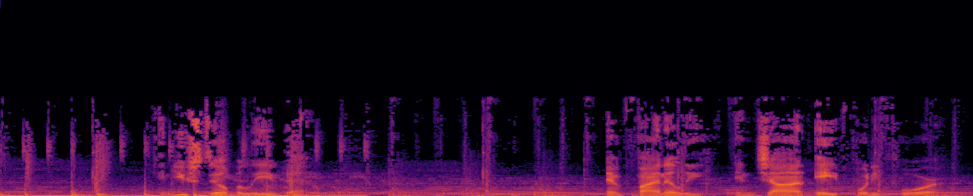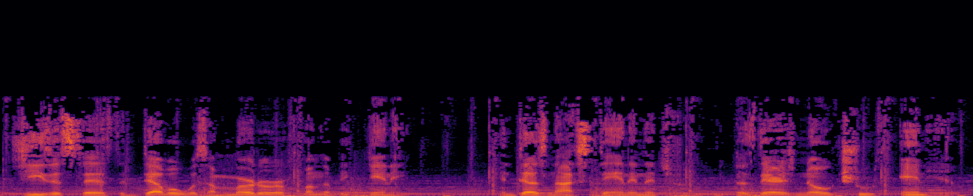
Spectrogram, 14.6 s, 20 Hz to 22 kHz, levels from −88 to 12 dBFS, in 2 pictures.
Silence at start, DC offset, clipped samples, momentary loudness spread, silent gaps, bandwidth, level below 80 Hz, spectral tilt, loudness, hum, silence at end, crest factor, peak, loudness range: 0 s; under 0.1%; under 0.1%; 14 LU; none; 11.5 kHz; -32 dBFS; -4 dB/octave; -24 LUFS; none; 0 s; 22 dB; -2 dBFS; 4 LU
